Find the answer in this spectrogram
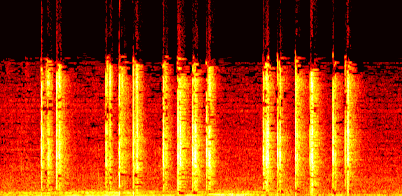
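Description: Hammerstone brushed and tapped lightly against the edge of a stone Clovis point preform: about a dozen sharp, light clicks in small clusters of two or three. It is smoothing a pitted spot on the hammerstone's striking face into a good contact area before a strike, since hitting with a dented area can give a bad release.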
